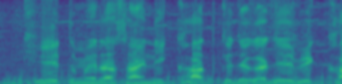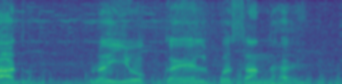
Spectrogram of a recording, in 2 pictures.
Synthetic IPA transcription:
kʰeːt̪mẽɾaːsaːjnikʰːaːt̪ked͡ʒəɡəd͡ʒebʱikʰːaːd̪ | pɾəjoːɡ̚kəjəlpəsə̃nd̪ɦɛː

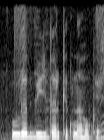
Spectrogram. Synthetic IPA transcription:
suːɾət̪bid͡ʒd̪əɾkɪt̪naɦokʰe

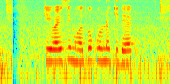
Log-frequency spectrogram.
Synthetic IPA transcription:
keʋajsiːməɦət̪ʋəpuːɾɳəkid̪jak

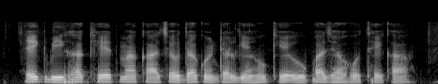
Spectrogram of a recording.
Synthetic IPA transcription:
ekbiɡʱəkʰːeːt̪mãkat͡ʃəwd̪akoɪɳʈə̰lɡeɦũkeupa̰d͡ʒʱəɦot̪ʰeka

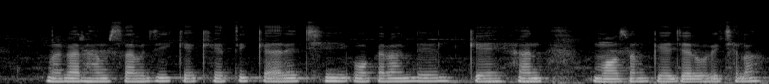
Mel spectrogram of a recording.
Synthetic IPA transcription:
məɡəɾɦəmsəbd͡ʒikekʰeːt̪ikɛɾet͡ʃʰiokɾalelkehən | mɔːsəmked͡ʒəɾuːɾit͡ʃʰəla

